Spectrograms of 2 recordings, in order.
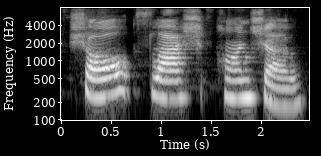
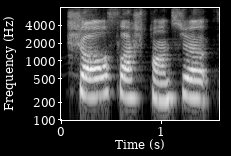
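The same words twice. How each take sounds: First: SHAWL, SLASH, PONCHO very slowly, one word at a time; careful enunciation. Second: Said in the usual way. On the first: Real, not acted. Practising a tongue twister for viewers, "Shawl slash poncho" enunciated very slowly. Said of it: "really enunciate my words". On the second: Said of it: "I feel like I'm a good enunciator".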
